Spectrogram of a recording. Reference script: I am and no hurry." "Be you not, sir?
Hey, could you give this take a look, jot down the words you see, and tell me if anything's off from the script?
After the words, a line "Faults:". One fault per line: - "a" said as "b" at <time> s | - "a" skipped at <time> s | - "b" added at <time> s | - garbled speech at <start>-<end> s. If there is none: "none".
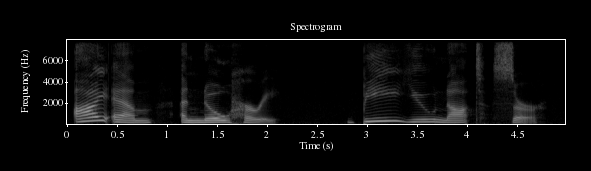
I am and no hurry." "Be you not, sir?
Faults:
none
